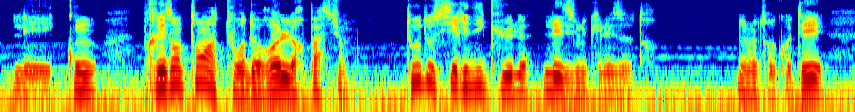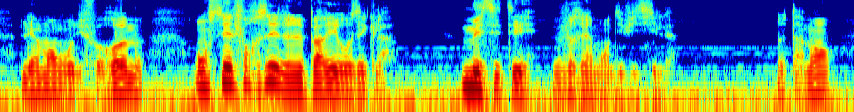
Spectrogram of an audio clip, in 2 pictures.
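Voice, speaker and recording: A man narrates a scripted horror tale in the first person. His voice is dark and mellow, set at an ordinary male pitch. Faint music plays underneath. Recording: faint music bed behind the voice. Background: soft background music.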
